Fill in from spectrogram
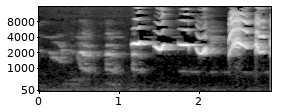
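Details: Oriental magpie-robin song played to stimulate arousal and aggression in kept birds: faint thin whistles, then loud clear whistled notes, sliding and slurred, ending in a harsh buzzy burst, all within three seconds.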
